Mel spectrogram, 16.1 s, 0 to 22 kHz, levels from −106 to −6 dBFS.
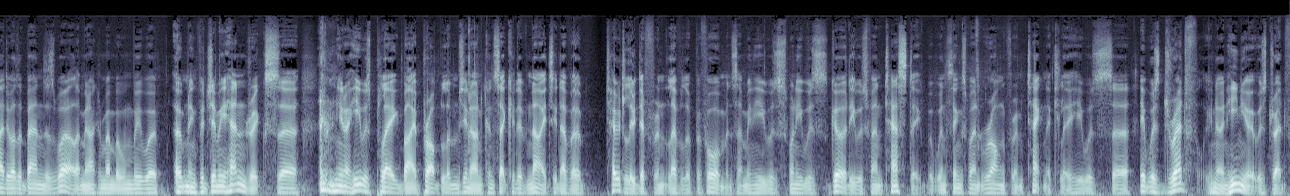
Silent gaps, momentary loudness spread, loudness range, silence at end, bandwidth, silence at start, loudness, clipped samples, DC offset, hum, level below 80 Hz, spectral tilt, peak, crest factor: none; 7 LU; 4 LU; 0 s; 15.5 kHz; 0 s; -20 LUFS; under 0.1%; under 0.1%; none; -32 dBFS; -5.5 dB/octave; -2 dBFS; 18 dB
